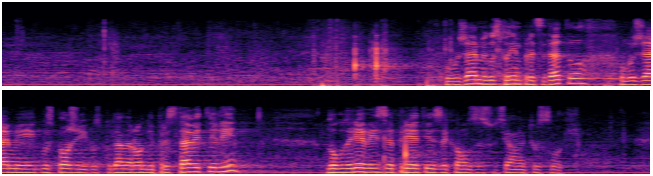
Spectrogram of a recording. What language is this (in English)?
Bulgarian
